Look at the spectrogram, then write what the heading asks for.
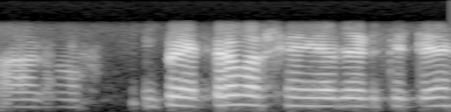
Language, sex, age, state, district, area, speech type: Malayalam, female, 45-60, Kerala, Kozhikode, urban, conversation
